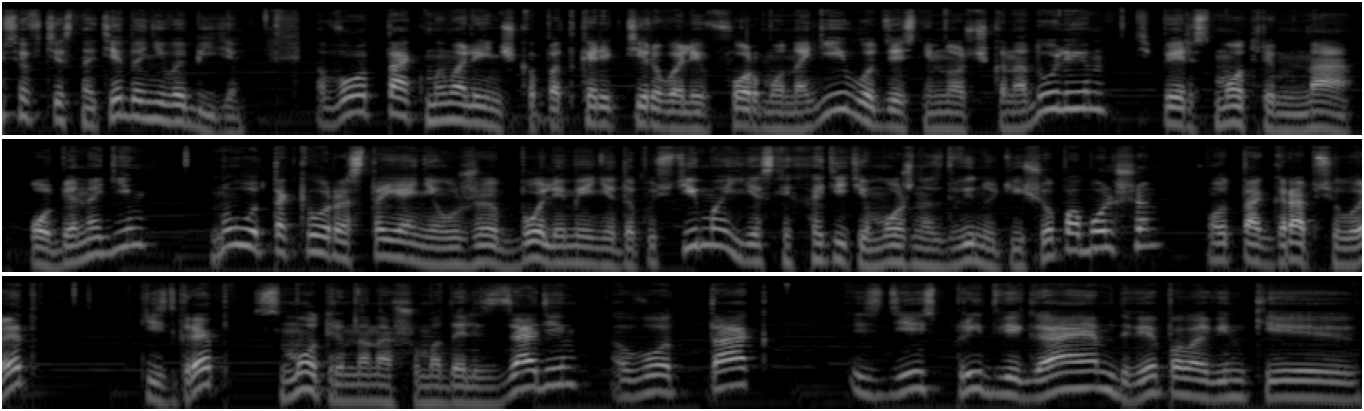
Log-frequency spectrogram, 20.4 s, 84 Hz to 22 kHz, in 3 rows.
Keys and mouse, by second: 7.2 alt+b, 14.3-15.2 typing, 14.8 ctrl+KP_1, 14.8-20.4 right drag, 16.3-20.4 drag, 16.3-20.4 middle drag.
